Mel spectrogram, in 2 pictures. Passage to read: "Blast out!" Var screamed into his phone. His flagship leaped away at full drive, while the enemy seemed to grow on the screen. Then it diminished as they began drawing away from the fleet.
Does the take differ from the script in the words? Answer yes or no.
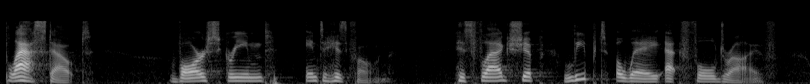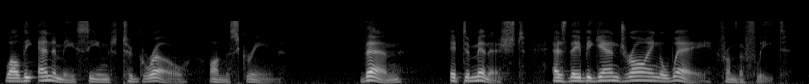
no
